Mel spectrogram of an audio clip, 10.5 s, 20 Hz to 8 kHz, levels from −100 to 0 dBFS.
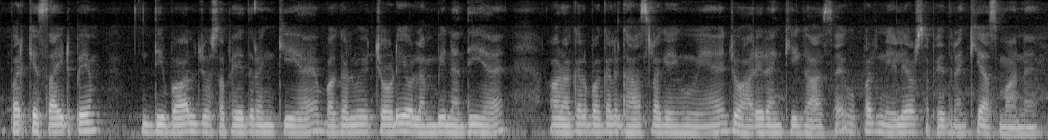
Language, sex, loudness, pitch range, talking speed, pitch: Hindi, male, -31 LUFS, 120-130 Hz, 215 wpm, 125 Hz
